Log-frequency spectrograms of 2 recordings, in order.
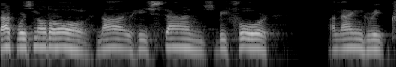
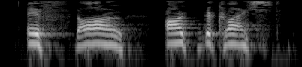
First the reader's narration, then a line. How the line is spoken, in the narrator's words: cried the thief on the cross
